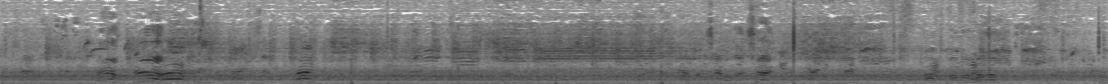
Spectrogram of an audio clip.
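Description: Men shout to each other across an outdoor pitch from a distance.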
